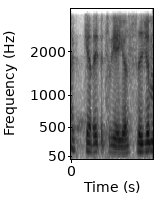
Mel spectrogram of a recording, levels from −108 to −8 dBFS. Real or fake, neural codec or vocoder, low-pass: fake; codec, 16 kHz in and 24 kHz out, 0.6 kbps, FocalCodec, streaming, 4096 codes; 3.6 kHz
